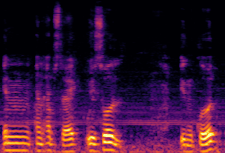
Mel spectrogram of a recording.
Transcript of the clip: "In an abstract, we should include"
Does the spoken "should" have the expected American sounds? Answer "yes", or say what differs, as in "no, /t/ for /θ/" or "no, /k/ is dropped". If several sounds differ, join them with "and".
no, /s/ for /ʃ/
